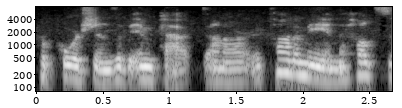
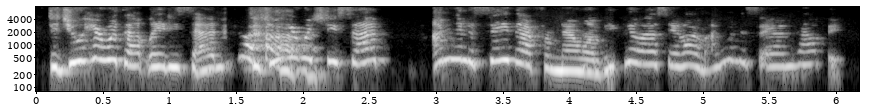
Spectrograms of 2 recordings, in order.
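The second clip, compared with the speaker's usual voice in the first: much higher, thrilled retelling of the clerk; excited clerk; 11 semitones higher than usual. Retold or imitated. Clerk telling the man in line about the happy lady, high excited gush. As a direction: gush it to the next customer, wide-eyed. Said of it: "I hear her say to the guy next to me".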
